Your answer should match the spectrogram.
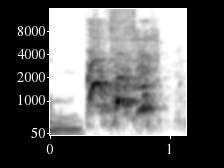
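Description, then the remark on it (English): A dog barks excitedly, one loud, drawn-out bark with a second bark starting right after, following a brief low hum of a voice. “This dog is freaking out.”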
